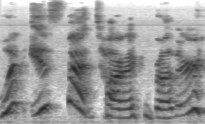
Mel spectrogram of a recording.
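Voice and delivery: genuinely startled, surprised tone. Retelling a scene where Levon points out a hidden bug: imitating a surprised tone. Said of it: "says in a surprised tone".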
